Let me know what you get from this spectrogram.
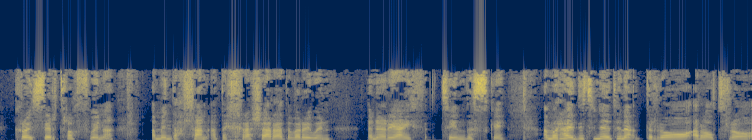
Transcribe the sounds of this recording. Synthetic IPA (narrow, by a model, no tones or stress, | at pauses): kʰrɔjsɨrtʰrɔθwɨnaamɪndaɬanʔa̰dɛχraʃaɾadavaɾɪwɨn | ənəɾjajθtʰinðəskɨamarɦajditʰineɨd̥hənad̥roːa̰ɾɔlˠtʰrɔː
